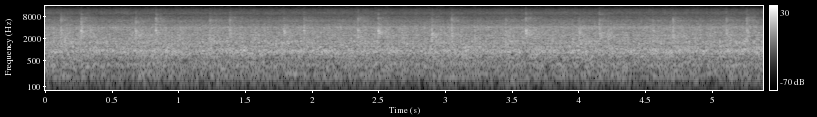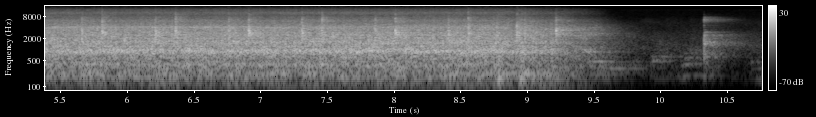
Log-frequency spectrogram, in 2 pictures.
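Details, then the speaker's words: Engine's first spin-over on the starter to cycle oil; oil pump delivering: even cranking about four beats a second with faint metallic chatter. Owner suspects timing-chain noise before oil pressure reaches the chains. "it almost sounds like there's a little bit of chain noise so I'm just going to keep on cycling oil seeing if uh if maybe just oil pressure hasn't been able to reach the chains enough [Applause] yet"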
